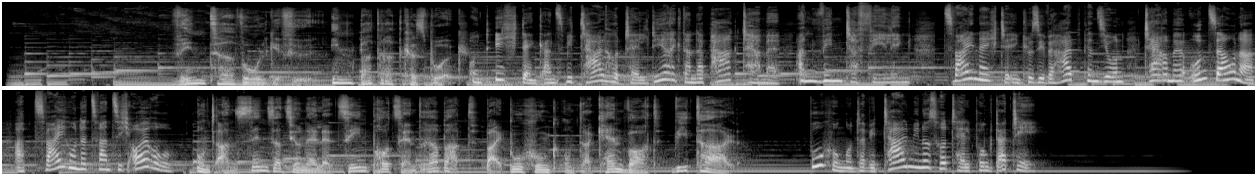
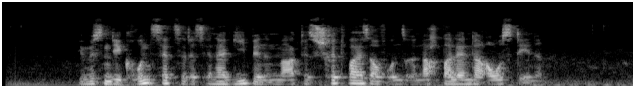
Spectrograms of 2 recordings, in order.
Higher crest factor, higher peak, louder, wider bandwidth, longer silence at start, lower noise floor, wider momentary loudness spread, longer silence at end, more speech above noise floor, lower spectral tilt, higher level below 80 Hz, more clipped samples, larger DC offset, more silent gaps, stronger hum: about the same, 16 dB vs 18 dB; about the same, 0 dBFS vs -2 dBFS; about the same, -17 LUFS vs -19 LUFS; first, over 20 kHz vs 9.8 kHz; about the same, 0.05 s vs 0.15 s; first, under -90 dBFS vs -46 dBFS; about the same, 10 LU vs 10 LU; first, 0.9 s vs 0.1 s; first, over 74 dB vs 28 dB; about the same, -5 dB/octave vs -5 dB/octave; first, -34 dBFS vs -44 dBFS; neither; neither; neither; neither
